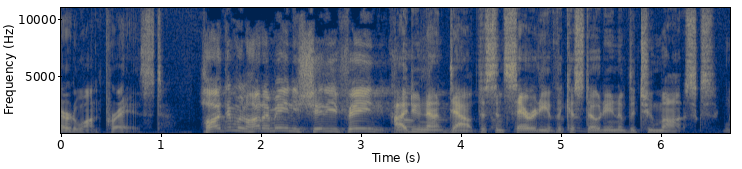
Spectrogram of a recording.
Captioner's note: through translator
